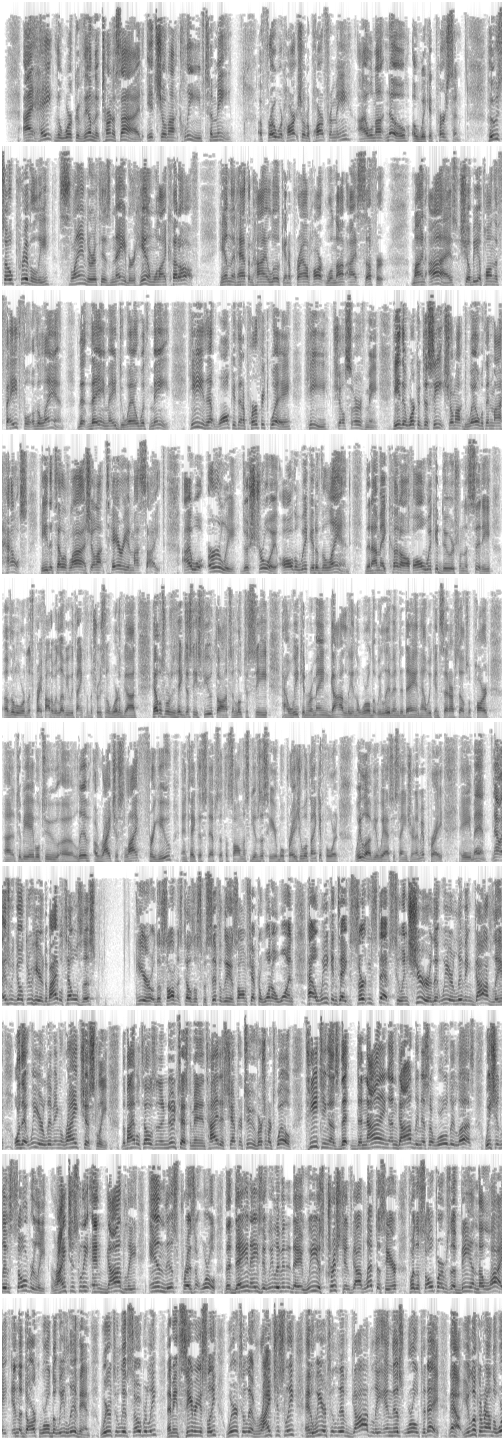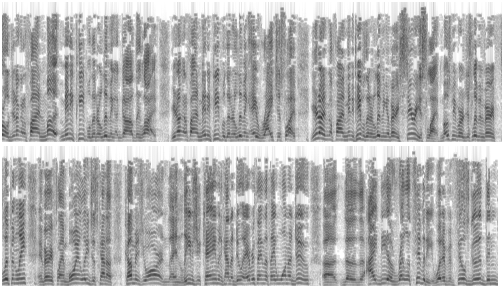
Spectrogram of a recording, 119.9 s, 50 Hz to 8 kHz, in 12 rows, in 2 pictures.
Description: preaches from Psalm 101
